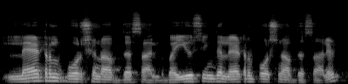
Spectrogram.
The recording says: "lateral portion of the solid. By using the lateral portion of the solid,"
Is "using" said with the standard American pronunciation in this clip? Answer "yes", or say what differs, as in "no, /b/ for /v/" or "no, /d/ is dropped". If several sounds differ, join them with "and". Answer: no, /s/ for /z/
